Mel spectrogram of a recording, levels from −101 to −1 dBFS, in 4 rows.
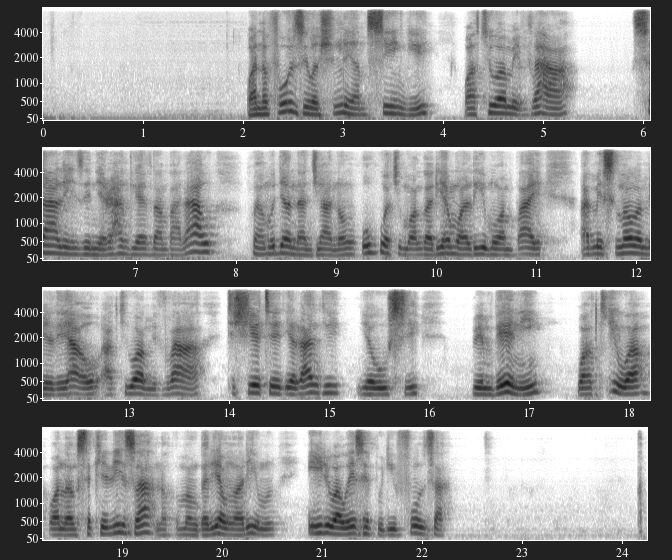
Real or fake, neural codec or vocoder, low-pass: fake; codec, 16 kHz in and 24 kHz out, 0.8 kbps, FocalCodec, streaming, 65536 codes; 7.2 kHz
